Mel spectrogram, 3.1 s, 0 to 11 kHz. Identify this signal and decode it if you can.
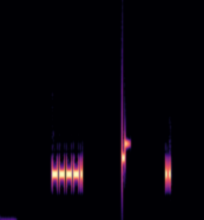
Morse code, heard as a keyed tone, about 46 wpm, 700 Hz. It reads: 9 I
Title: Single Letter-Number - Rapid-Fire 45wpm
